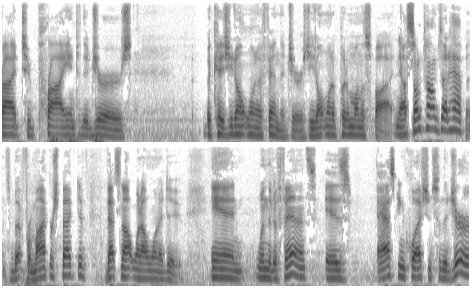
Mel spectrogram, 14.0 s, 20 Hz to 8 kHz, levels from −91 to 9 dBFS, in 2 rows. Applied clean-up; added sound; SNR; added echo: none; none; none; none.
